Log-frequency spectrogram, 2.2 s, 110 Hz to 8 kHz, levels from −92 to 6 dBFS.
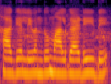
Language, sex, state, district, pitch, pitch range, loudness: Kannada, female, Karnataka, Bidar, 195 Hz, 195-200 Hz, -16 LUFS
